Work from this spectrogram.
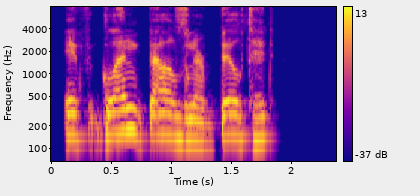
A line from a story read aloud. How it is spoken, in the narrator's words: Maggie said fiercely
